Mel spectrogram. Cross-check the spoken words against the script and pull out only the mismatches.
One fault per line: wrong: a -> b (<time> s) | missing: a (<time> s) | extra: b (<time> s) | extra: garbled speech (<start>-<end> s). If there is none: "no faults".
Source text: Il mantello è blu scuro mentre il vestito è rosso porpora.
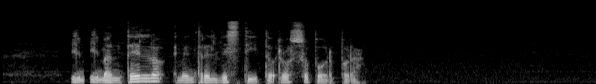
extra: il (0.9 s)
missing: blu scuro (1.8 s)
missing: è (2.8 s)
